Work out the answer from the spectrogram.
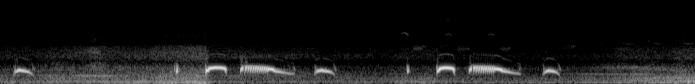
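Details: Spotted dove used as a decoy bird, calling fiercely and often: short rising-falling coos and a longer drawn-out descending coo, given in two similar phrases separated by pauses, with low background rumble.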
